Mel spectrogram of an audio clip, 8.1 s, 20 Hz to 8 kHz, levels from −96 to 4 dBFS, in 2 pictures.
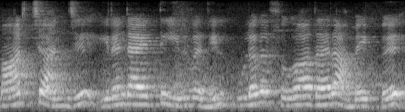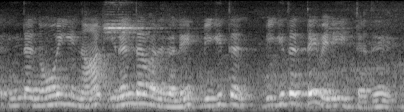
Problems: background sounds at intervals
